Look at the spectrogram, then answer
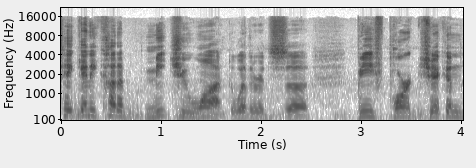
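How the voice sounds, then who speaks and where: At a moderate pace, a man with an unremarkable speaking voice talks using lively intonation. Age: 60s. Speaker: poultry processor. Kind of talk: interview testimony.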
